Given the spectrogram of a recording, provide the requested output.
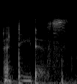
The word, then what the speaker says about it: Adidas: founded the sportsware company Adidas which gr to a global business Empire that is how we pronounce it in the United States I know that's not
